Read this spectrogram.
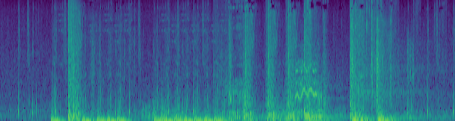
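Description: Heavy blows thud and crunch in a fight.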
